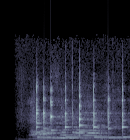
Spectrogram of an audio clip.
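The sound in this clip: A phone ringtone plays while a call to friends is being placed. After a brief silence, a bright electronic melody of short, repeated tones pulses in a steady rhythm, with no voices.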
